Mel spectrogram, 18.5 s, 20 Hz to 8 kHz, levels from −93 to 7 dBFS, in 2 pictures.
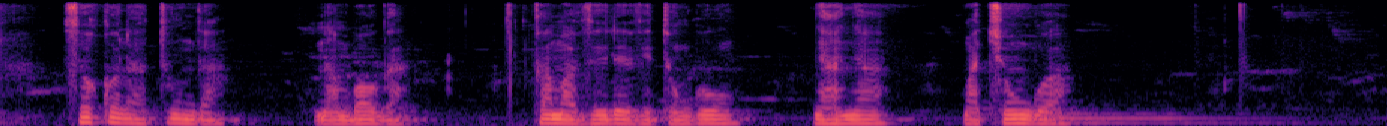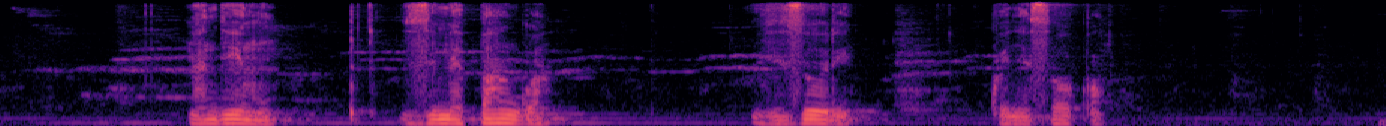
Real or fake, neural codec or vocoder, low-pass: real; none; 7.2 kHz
